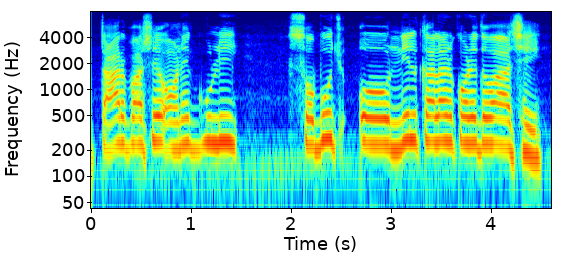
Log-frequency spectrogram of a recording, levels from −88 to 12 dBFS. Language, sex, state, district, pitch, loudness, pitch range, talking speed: Bengali, male, West Bengal, Cooch Behar, 235 Hz, -11 LUFS, 210-250 Hz, 130 wpm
